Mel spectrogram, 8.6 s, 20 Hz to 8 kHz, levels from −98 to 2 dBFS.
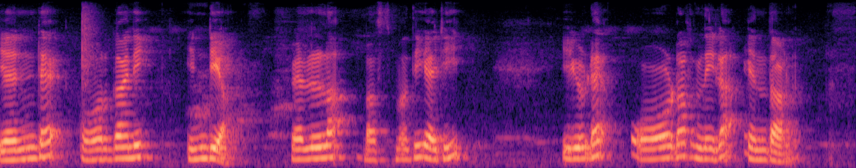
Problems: background sounds at intervals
